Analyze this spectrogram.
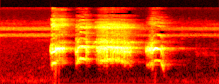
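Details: Red junglefowl crowing while junglefowl are trapped with a decoy cock set against a young wild bird: one short, loud, four-part crow lasting about a second and a quarter, harsh and strongly harmonic, ending in a clipped final note, over a steady high insect whine.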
